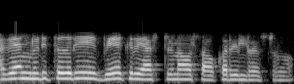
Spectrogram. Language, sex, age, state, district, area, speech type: Kannada, female, 45-60, Karnataka, Gulbarga, urban, conversation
